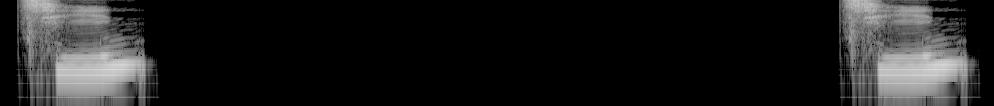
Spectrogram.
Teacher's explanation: Money is pronounced with a mid- rising tone.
